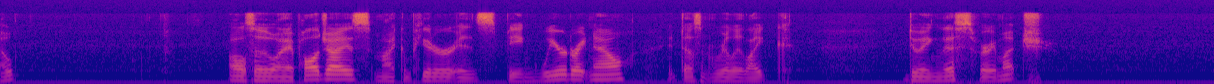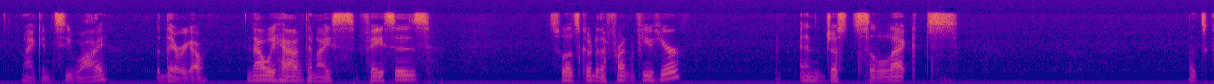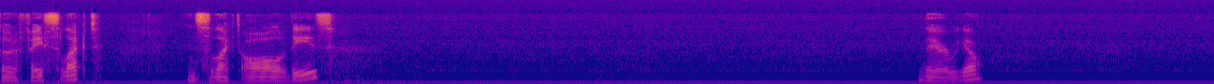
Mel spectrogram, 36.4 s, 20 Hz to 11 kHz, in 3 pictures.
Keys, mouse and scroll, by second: 0.7 middle click, 1.4 ctrl+b, 4.0 scroll up 2, 4.1 middle click, 4.7-5.4 scroll up 2, 5.4 shift+middle click, 5.9-8.9 scroll up 1, 9.2-12.2 drag, 12.4 click, 12.7-13.2 scroll down 2, 13.2 middle click, 14.2 scroll down 4, 14.3 scroll up 1, 14.4-16.0 middle drag, 16.0 scroll up 1, 16.2-17.9 shift+middle drag, 17.9 click, 19.7 click, 20.4 click, 20.7-21.8 scroll up 2, 21.8 Tab, 22.5 Tab, 23.0 click, 23.9 3, 24.5 click, 25.0 shift+click, 25.4 shift+click, 26.6 shift+click, 27.4 shift+click, 28.1 ctrl+click, 28.6 ctrl+click, 29.2 ctrl+click, 29.8 ctrl+click, 30.2 ctrl+click, 30.8-31.7 scroll down 1, 31.7 ctrl+click, 32.6 ctrl+click, 33.5 ctrl+click, 33.9 ctrl+click, 34.5-36.4 scroll up 2, 34.5 middle click.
